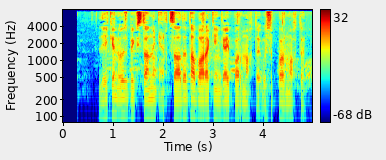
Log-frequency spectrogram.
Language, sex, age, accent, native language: Uzbek, male, under 19, Jizzax, Uzbek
